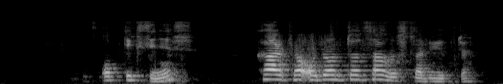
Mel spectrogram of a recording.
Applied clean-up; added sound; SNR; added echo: neural separator model SepFormer DNS4.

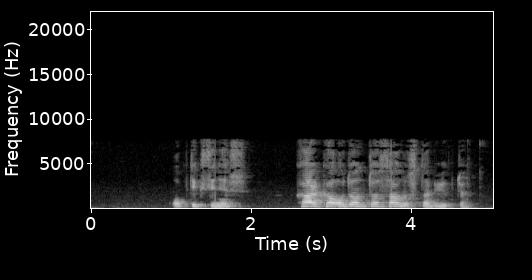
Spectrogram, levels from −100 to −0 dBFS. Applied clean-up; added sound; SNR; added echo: none; none; none; none.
